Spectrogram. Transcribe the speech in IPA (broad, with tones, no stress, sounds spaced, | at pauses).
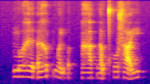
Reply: n u˧ ə̯ ɣ e˧ ʔ ɛ˨˦ ɣ ə˦˥ p̚ k w ə̰˧˨ n ʔ | ɣ a˨˩ t̚ l a̰˧˨ w t̪ʰ o˧ s a̰˧˥ j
